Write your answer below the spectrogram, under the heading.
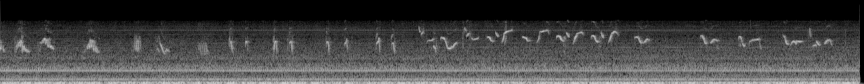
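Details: Bird chirping from inside a bush: short, high, sharp chirps repeated about three per second, later quickening into clustered twittering notes, over a loud, steady low hum and engine-like background noise.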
